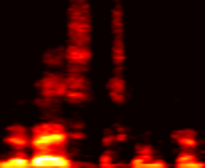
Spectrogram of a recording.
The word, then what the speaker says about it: Le West: j'ai toujours pour habitude de dire que le W, il n'y a pas vraiment de règle de la façon de le prononcer. Ok, Donc j'ai toujours laissé les gens le dire comme ils le voulaient. Mais endémiquement, en Guyane, on a toujours dit le Vest, parce qu'on est quand même très franco-français, voilà.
